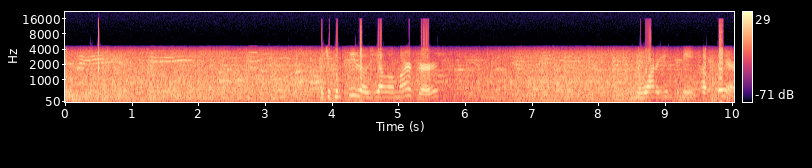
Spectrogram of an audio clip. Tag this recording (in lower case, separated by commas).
speech, music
